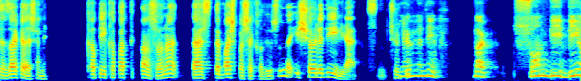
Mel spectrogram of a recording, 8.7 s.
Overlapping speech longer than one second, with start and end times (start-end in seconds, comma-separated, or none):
none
